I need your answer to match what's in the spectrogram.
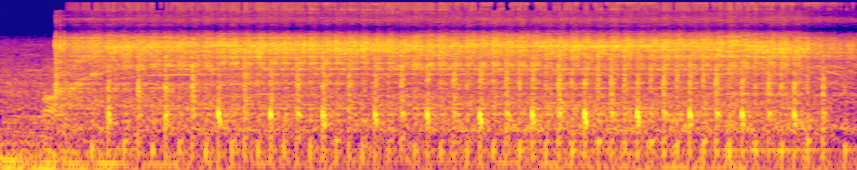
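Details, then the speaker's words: Chevrolet Corsa/Celta petrol engine started on the starter fires up and settles into a sharp regular knock about four a second from down low; rod knock, connecting rod found with excessive play. "Barulho estranho batendo, né? A gente vai tirar o kart aí pra ver que barulho é esse."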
